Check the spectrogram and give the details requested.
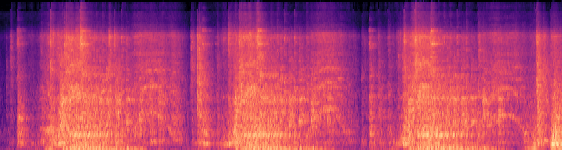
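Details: Two-stroke Toro snow blower, new spark plug fitted, choke out and primed: three pull-cord cranks about two seconds apart, engine spins but never fires; no-start.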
